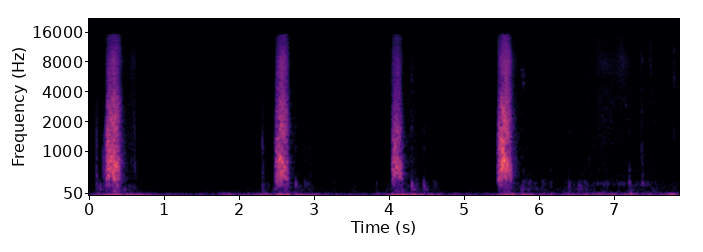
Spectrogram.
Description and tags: Me, scratching the upholstery on my computer chair! (I'm using it to mimic a cat scratching someone, but YMMV.)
